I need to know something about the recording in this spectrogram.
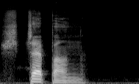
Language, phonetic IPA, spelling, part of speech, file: Polish, [ˈʃt͡ʃɛpãn], Szczepan, proper noun, Pl-Szczepan.ogg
